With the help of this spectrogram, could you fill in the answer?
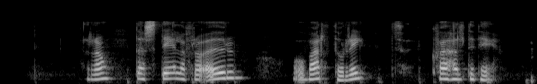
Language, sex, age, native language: Icelandic, female, 30-39, Icelandic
